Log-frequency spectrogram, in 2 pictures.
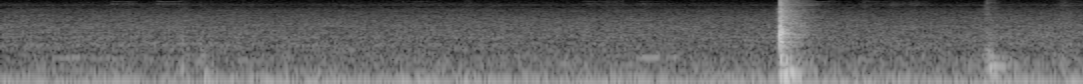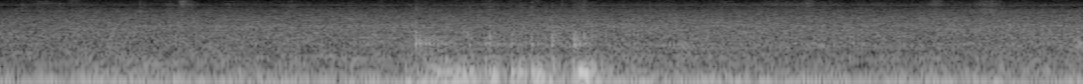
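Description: Handling sounds from a small plastic hand-press citrus juicing cup as orange and lime halves are set on it and pressed: one sharp plastic click about four seconds in, a lighter click a second later, and soft knocks and rubbing near the end. A steady low hum runs underneath.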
